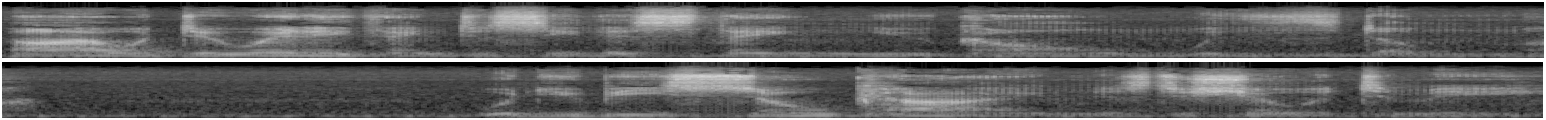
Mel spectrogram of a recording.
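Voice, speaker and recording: A man uses a put-on character voice that is growling and raspy, with a very deep, low pitch. He speaks at a fairly slow pace over clear background noise. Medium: read story. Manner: courteous, sly.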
